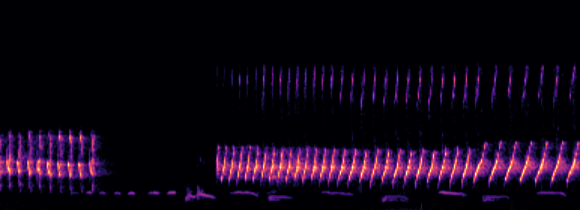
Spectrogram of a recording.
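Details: Canary song used to train white-rumped shamas: a short high trill, a pause with soft short whistles, then a long even rapid trill over lower, scattered whistled notes.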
